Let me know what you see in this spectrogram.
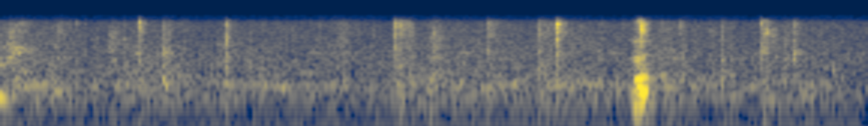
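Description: Near silence broken by faint, irregularly spaced soft clicks, the strongest a little after four seconds: a man chewing a mouthful of boiled corn with his mouth closed.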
